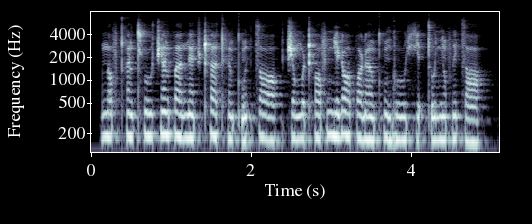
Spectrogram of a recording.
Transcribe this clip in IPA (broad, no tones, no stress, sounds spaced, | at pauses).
n ɔ f t̪ʰ ɐ̃ l cʰ uː t͡ʃ ɐ̃ l p ɐː n ɛ̃ t͡s ʈʰ ɐː tʰ ɛ̃ kʷʼ ĩ ʔ t͡s ɔː | t͡ʃ ɐ ŋʷ ɪ ʈʰ ɔ f ɲ i ɳ ɔː p ɔ ɳ ɐ̃ kʷʰ ĩ ɡ uː ç ɪ ʔ tʼ u ɲ õ f ĩ t͡s ɒ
